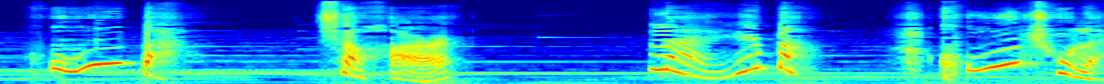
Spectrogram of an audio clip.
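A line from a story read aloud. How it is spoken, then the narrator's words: Witch, laughing softly. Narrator (Chinese): 女巫一边笑一边小声的说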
